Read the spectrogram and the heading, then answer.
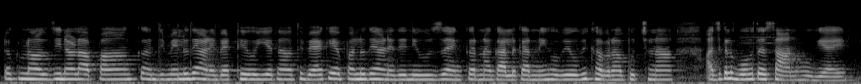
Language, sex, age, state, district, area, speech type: Punjabi, female, 45-60, Punjab, Ludhiana, urban, spontaneous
